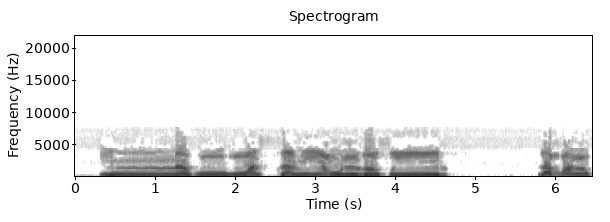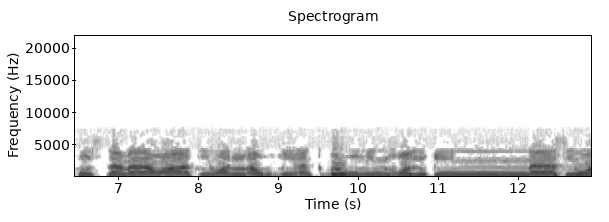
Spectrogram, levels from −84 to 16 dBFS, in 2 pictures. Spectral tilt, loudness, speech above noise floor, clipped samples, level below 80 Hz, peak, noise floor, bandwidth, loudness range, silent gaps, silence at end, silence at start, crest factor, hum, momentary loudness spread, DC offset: -5.5 dB/octave; -16 LUFS; 52 dB; under 0.1%; -54 dBFS; -2 dBFS; -67 dBFS; 7.2 kHz; 3 LU; none; 0 s; 0.3 s; 14 dB; none; 8 LU; under 0.1%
